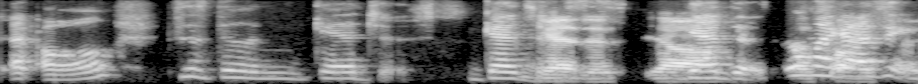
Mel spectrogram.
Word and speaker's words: Guedes: Yeah, and just because we already asked him for his last name, then did not pronounce it at all. This is Dylan Guedes.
